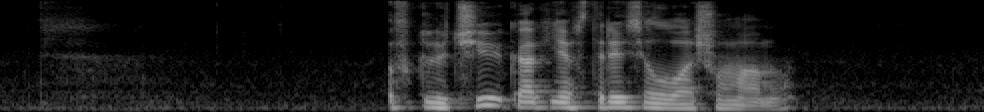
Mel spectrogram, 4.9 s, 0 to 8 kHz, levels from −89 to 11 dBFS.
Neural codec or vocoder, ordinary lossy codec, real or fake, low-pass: codec, 16 kHz, 4 kbps, X-Codec, HuBERT features, trained on balanced general audio; none; fake; none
